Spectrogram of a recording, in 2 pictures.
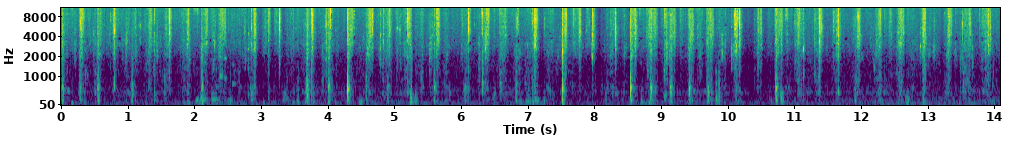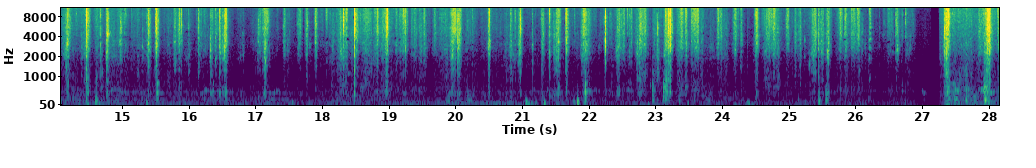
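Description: Hands kneading and working soft, sticky semolina bread dough: a continuous run of quick, irregular sticky clicks and light pats.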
